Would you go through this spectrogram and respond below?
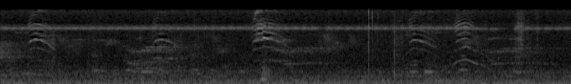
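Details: Tabby kitten spinning in a pot, giving soft, high, arching meows, about five short calls spread over several seconds, some rising then falling, over a steady low hum and faint background hiss.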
